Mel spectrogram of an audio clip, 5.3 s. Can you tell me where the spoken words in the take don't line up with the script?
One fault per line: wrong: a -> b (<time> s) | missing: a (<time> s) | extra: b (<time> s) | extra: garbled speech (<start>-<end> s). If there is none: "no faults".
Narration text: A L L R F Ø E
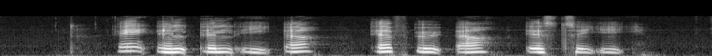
extra: E (1.8 s)
extra: R S T (3.4 s)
